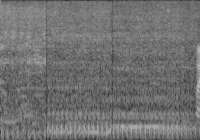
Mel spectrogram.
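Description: A vehicle engine running close by, growing louder about half a second in, its pitch dipping briefly and rising again around the middle.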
